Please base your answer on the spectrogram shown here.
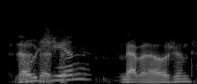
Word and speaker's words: Mabinogion: How many lines of code remained when the Maganedon? How do you say that? Mabinogion, yeah.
